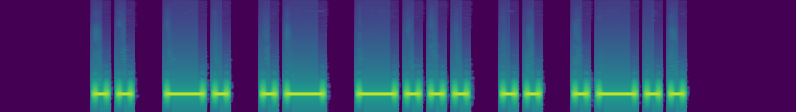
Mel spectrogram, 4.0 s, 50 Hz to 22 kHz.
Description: Morse code, heard as a keyed tone, about 20 wpm, 700 Hz. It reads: INABIL
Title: Build A Word - 3 Letters At A Time - 9-Letter Words - 20wpm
